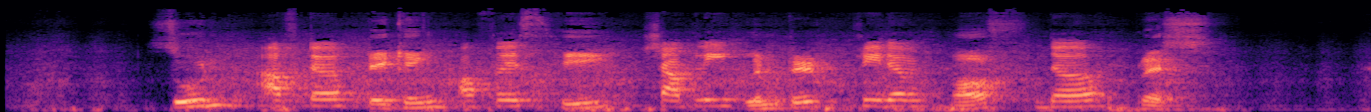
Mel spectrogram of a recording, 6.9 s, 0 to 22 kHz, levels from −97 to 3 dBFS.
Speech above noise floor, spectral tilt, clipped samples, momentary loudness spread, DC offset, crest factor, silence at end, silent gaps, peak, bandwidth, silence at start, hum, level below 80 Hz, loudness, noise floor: 38 dB; -4 dB/octave; under 0.1%; 5 LU; under 0.1%; 18 dB; 0.75 s; none; -2 dBFS; 14.5 kHz; 0.45 s; none; -54 dBFS; -19 LUFS; -58 dBFS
